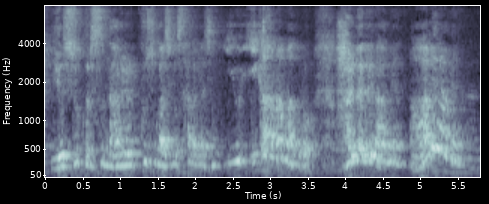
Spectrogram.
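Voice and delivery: loud, high, building to laughing amens; fervent preaching. Acted. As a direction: preach it with rising fire. Preaching at full force. (점점 고조되는 열정적인 설교)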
